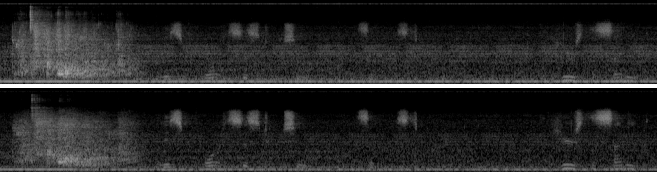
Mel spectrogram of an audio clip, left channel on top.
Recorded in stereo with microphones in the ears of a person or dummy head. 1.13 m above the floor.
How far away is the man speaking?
About 0.6 m.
